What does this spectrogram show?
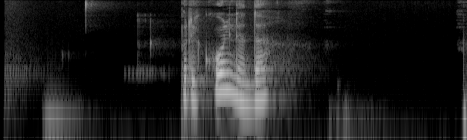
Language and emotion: Russian, neutral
